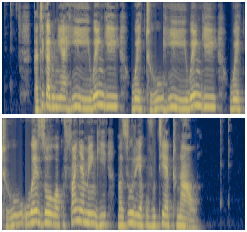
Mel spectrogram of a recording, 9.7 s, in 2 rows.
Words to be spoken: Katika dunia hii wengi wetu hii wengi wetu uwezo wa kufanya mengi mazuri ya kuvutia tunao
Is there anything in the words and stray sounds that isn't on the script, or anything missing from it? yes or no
no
